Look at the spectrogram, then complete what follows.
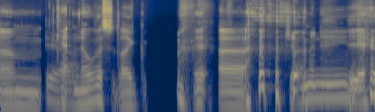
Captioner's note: laughs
